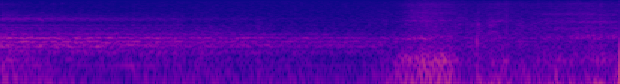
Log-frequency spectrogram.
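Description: Quiet court room tone. About a second and a half in comes a short, sharp breath from the player as he moves in for the shot, followed by a couple of faint ticks.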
